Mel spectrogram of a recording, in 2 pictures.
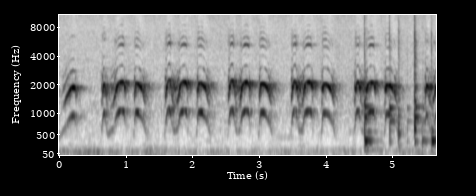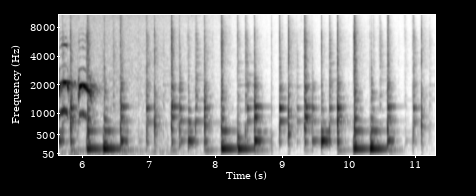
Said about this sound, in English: It's a rally cry, like the little California quails are yelling, "In unity, we triumph!" Or maybe they just really like Chicago.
